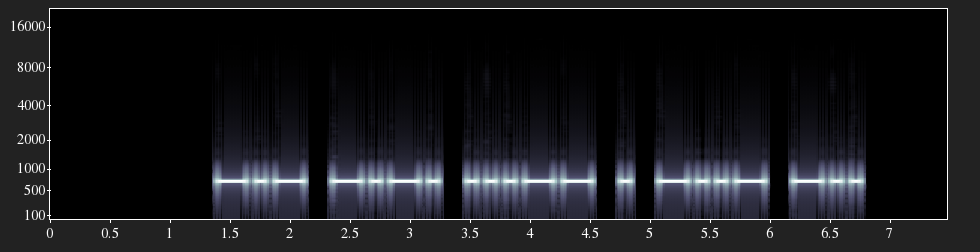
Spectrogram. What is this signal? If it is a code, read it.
Morse code, heard as a keyed tone, about 15 wpm, 700 Hz. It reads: KC3EXD
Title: USA Call Signs - 6 Characters - 15wpm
